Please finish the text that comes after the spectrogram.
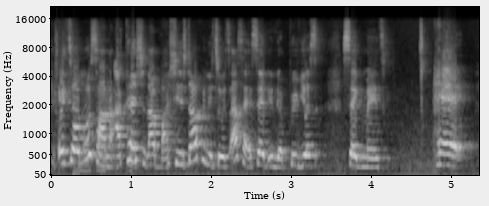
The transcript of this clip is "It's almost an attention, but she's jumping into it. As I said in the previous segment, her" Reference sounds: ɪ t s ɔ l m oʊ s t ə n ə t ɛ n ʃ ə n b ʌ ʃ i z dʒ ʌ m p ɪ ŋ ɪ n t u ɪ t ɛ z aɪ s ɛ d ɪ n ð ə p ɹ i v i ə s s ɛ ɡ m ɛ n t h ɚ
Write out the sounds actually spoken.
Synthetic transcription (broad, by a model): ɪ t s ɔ m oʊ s ə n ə t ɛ n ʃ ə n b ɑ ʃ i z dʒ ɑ p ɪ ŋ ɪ t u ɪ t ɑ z aɪ s ɛ d ɪ n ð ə p ɹ i v i ə s s ɛ ɡ m ɛ n t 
